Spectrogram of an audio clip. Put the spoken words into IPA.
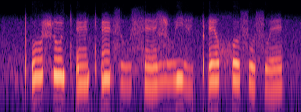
pʼ u˦˥ ɬ ũ˦˥ tʼ ẽ˩˧ tʼ ẽ˦˥ s ṳ˩˧ s e˩˧ ɮ ṳ˦˥ j e̤˩˧ pʼ e˦˥ χʷ ɘ˦˥ sʷ ɘ˩˧ sʷ e˩˧

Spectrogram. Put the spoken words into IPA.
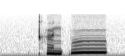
kʰ ɵ˨˩ n p uː˥

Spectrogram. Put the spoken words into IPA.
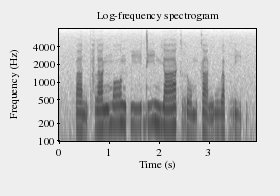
p a˨˩ n pʰ l a˦˥ ŋ m ɔː˥˩ n p iː˦˥ d iː˥˩ m j aː˦˥ k r o˩˦ m k a˩˦ ŋ w u˨˩ a̯ p r i˨˩ ʔ

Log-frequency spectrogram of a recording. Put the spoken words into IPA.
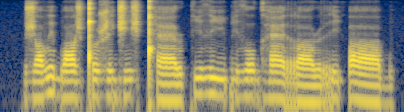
ʒ ɒ β e b ɒː ʒ ǃ o ʐ i d͡ʒ iː ʒ ǃʰ æː ɹ k i ð iː ɓ i ð o ɡʱ æː r ɒː ɹ r i ʔ ɒː b

